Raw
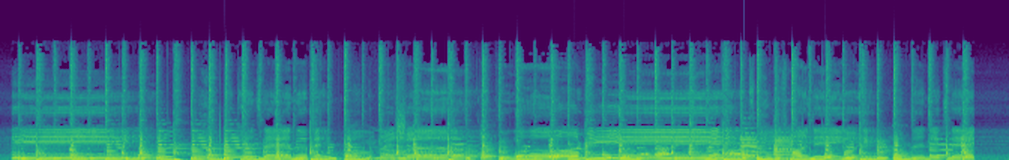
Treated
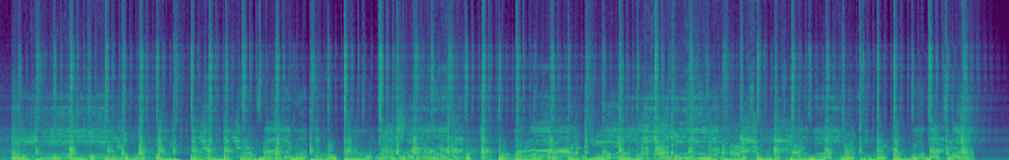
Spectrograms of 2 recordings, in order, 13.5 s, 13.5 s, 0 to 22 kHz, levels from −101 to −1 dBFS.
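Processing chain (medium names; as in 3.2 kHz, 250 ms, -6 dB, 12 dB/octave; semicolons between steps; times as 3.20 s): comb filter that takes the minimum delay 0.71 ms; reverb removal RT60 1.8 s; 5.20–6.25 s: high-pass 130 Hz 12 dB/octave; compression, threshold -24 dBFS, peak gain reduction 11 dB; on a send: feedback echo behind a high-pass 88 ms, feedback 56%, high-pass 3.2 kHz, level -14.5 dB; on the sum: trim +2 dB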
